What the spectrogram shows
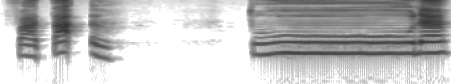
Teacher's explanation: الف پہ کوئی بھی حرکت زبر زیر پیش ساکن شاد مد آ جائے تو یہ حمزہ بن جاتا ہے، تو یہاں پہ ہمارے پاس الف کے اوپر ساکن ہے، تو اس لیے ہم الف کو جھٹکا لگا کے پڑھیں گے تھوڑا سا۔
